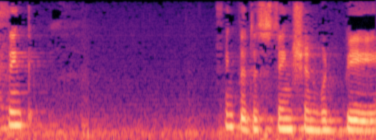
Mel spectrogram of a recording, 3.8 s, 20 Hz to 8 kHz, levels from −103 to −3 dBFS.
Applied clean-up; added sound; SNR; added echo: none; none; none; none.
